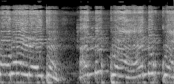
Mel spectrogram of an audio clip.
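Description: One person's voice, loud and amplified, speaking in wavering, sing-song phrases of about half a second, with heavy low thumps under several of the syllables.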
